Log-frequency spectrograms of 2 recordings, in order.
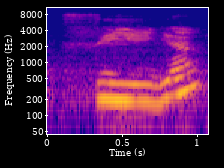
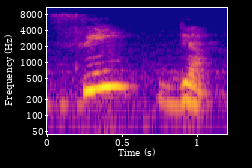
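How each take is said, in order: First: Said in the usual way. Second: "silla" with a louder, falling first syllable SI; stress on first syllable. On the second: Shown as a demonstration. Teacher stressing the first syllable of "silla" for students. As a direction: punch SI in "silla" and drop. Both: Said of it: "Que vemos es cama".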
